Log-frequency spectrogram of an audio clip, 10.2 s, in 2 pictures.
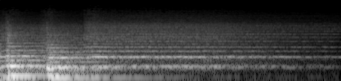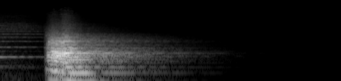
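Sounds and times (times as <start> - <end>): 
strings: 0.0 - 7.4.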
